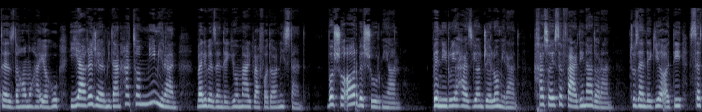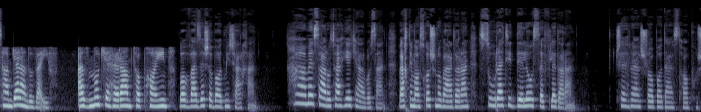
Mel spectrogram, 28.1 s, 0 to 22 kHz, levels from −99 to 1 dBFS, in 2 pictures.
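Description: Speech, with two faults. At 0.77 to 0.84 s a corrupt frame is decoded. Flipped bits in a single compressed frame are played anyway, so energy lands at the wrong frequencies. It comes out as a short blip peaking around -25 dBFS. From 14.06 to 17.56 s the sound turns dull and boxy, with nothing above 3.8 kHz. The level shifts by about 5 dB. A faint new noise floor appears, roughly 45 dB below the signal. There is no gap at the change. The likely cause is an input switched to a poorer device.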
